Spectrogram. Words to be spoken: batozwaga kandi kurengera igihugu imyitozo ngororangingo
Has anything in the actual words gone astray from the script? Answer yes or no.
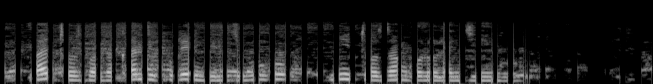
no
